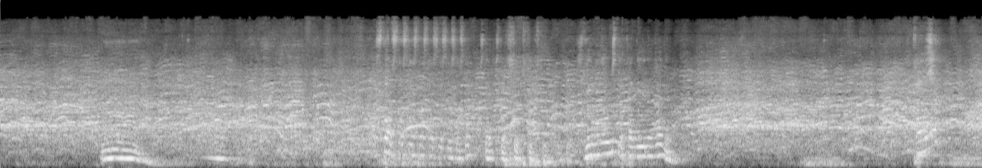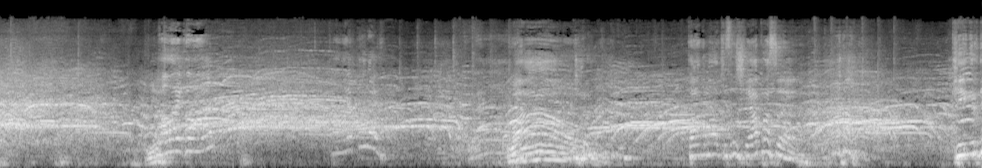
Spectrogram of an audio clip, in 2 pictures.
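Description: A crowd of young women screams and cheers loudly.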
